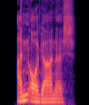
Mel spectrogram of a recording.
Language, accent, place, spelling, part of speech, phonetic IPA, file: German, Germany, Berlin, anorganisch, adjective, [ˈanʔɔʁˌɡaːnɪʃ], De-anorganisch.ogg
- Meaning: 1. inorganic 2. anorganic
